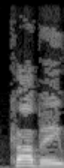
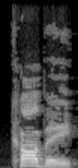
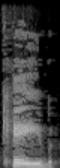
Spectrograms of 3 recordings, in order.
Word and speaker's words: Kabe: My reaction to R4P17 and Kabe, which is, yes, that's the actual pronunciation of her name. She's called Kabe, not Cabe.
